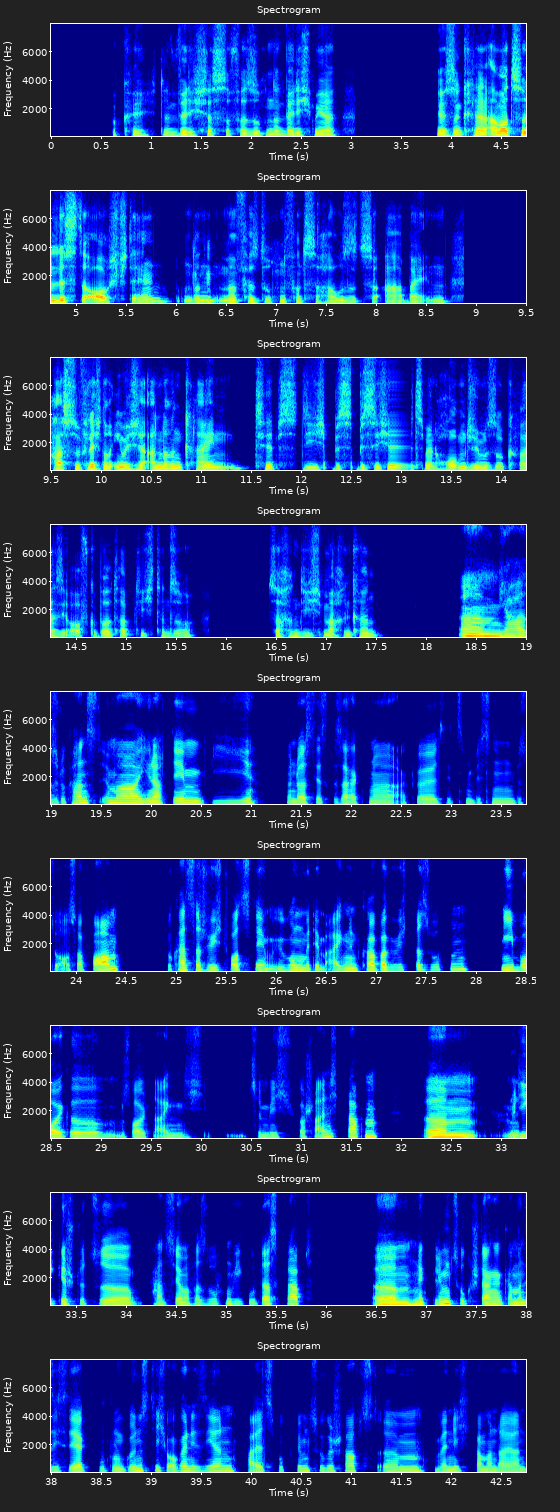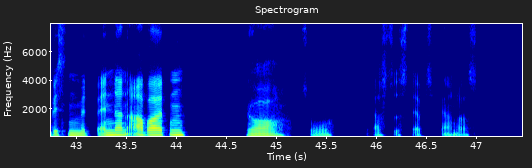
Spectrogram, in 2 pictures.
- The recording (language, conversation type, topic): German, advice, Wie kann ich es schaffen, beim Sport routinemäßig dranzubleiben?
- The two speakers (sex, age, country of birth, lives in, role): male, 25-29, Germany, Germany, advisor; male, 25-29, Germany, Germany, user
- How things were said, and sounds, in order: other background noise; stressed: "Form"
